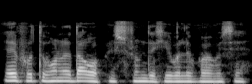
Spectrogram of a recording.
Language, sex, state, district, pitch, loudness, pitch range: Assamese, male, Assam, Kamrup Metropolitan, 140 Hz, -16 LUFS, 135-155 Hz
